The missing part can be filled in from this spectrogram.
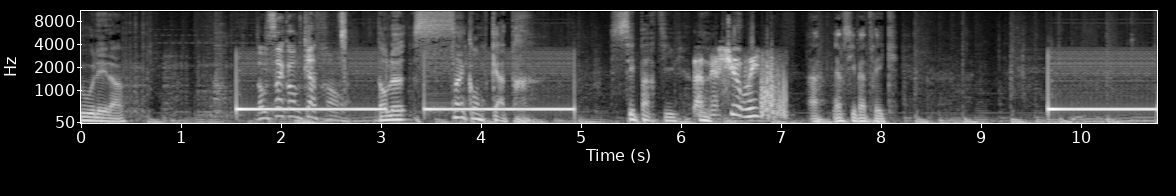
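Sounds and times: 
speech: 0:00.0 - 0:00.6, 0:01.8 - 0:04.7, 0:05.3 - 0:08.4
telephone line tone of an unanswered call: 0:01.6 - 0:05.0, 0:09.7 - 0:10.7.

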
